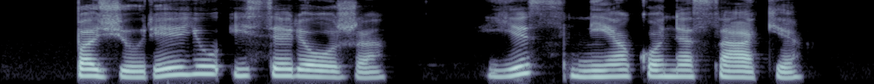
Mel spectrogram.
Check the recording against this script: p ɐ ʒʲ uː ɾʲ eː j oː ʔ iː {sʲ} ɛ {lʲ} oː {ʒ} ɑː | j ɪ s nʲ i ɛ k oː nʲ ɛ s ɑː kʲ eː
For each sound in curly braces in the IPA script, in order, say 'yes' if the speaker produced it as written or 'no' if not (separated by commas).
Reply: yes, no, yes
